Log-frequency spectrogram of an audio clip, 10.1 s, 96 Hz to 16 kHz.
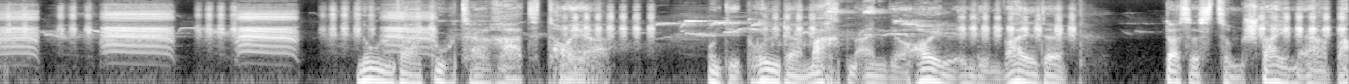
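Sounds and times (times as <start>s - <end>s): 
crows cawing loudly in the forest: 0.0s - 3.5s, 4.3s - 8.4s
speech: 2.7s - 8.2s, 8.8s - 10.1s.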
